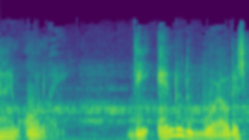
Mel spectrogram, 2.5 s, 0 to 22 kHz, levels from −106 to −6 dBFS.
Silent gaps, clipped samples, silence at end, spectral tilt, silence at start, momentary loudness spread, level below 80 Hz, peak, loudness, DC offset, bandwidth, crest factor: none; under 0.1%; 0 s; -6.5 dB/octave; 0 s; 19 LU; -46 dBFS; -10 dBFS; -20 LUFS; under 0.1%; 11 kHz; 12 dB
